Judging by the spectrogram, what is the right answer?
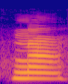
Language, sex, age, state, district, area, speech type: Odia, female, 18-30, Odisha, Subarnapur, urban, read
